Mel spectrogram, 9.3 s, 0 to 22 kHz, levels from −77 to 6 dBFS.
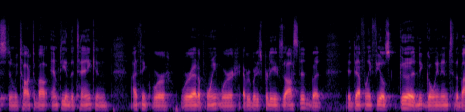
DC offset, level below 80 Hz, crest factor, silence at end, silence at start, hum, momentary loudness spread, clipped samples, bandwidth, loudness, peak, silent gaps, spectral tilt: under 0.1%; -60 dBFS; 16 dB; 0 s; 0 s; none; 11 LU; under 0.1%; 13 kHz; -28 LUFS; -12 dBFS; none; -6 dB/octave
